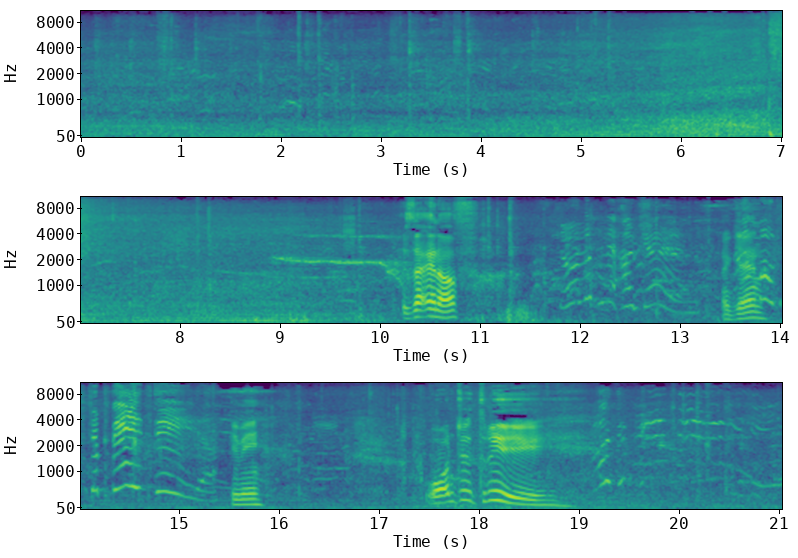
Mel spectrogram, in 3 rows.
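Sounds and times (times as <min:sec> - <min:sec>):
faint voices: 0:00.0 - 0:08.7, 0:09.3 - 0:21.0
car passing on road: 0:04.4 - 0:11.0.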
